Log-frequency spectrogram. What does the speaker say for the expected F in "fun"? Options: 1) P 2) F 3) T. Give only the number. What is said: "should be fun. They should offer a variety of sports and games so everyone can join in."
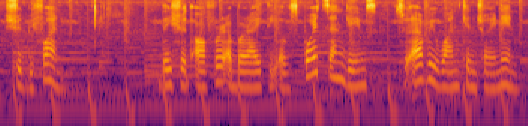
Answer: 2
